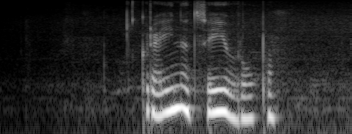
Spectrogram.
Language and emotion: Russian, neutral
